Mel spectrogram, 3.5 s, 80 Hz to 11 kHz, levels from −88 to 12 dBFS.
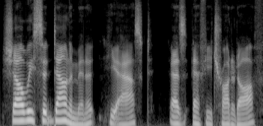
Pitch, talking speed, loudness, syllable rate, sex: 135 Hz, 205 wpm, -17 LUFS, 5.5 syllables/s, male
